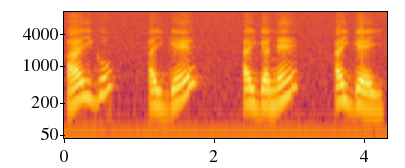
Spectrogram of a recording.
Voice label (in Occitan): "aiga aigueir", gasconha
